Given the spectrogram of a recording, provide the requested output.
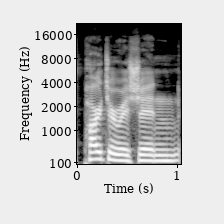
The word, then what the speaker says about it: parturition: you how do you think it's said Jesse parition sure I mean when he says it it sounds I think so uh yes parition uh Jess J Jesse pronounced it correctly Star Trek parition it is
